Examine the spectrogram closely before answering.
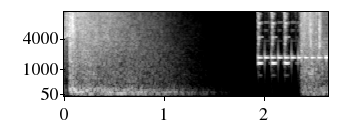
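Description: A heavy punch lands with a booming impact that fades away.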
